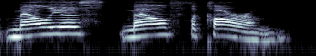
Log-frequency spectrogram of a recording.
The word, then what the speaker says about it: Malleus maleficarum: So, uh, yeah, Jessica, Malleus maleficarum. I think that's how you pronounce it. Yes, you are correct.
